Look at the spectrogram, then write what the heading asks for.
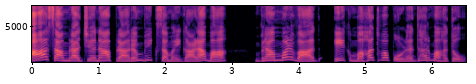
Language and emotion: Gujarati, neutral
